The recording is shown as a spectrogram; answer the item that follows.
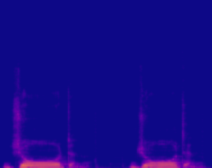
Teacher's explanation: Again, the j consonant sound, followed by the or vowel sound. Or as in door. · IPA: /ɔː/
